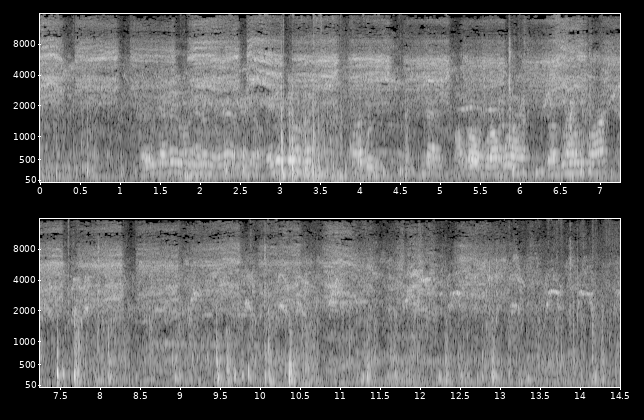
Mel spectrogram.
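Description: Birds chirp and twitter rapidly close by.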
